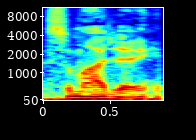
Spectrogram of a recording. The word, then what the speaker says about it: Samaje: So she just came up with Samaje instead.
